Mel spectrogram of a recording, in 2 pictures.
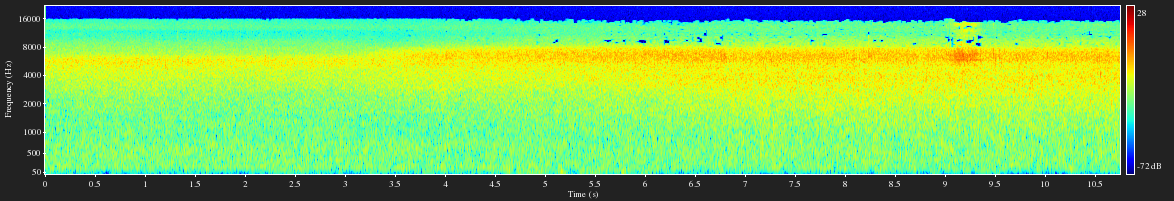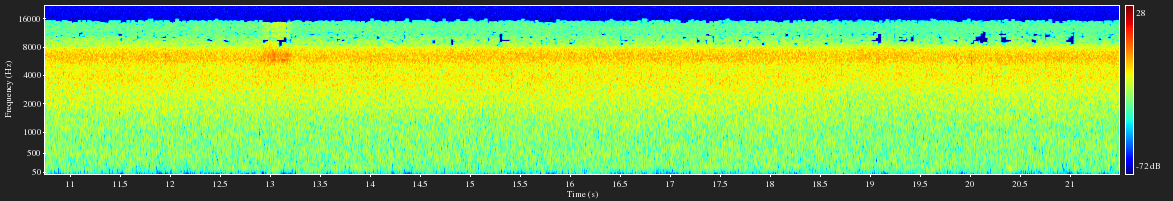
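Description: A small rocky mountain stream running over riffles and little cascades: a steady rushing of water.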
